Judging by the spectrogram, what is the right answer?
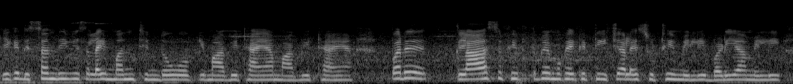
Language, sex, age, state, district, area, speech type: Sindhi, female, 45-60, Uttar Pradesh, Lucknow, rural, spontaneous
